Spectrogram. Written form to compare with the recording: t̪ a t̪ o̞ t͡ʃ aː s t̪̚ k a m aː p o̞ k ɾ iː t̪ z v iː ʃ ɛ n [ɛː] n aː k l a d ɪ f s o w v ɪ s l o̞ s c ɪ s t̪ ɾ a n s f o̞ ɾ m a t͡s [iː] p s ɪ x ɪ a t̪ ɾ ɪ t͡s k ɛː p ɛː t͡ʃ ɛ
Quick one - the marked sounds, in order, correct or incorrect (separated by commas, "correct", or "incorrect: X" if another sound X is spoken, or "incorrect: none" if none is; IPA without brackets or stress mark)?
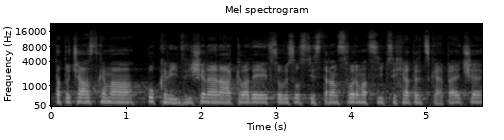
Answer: correct, correct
